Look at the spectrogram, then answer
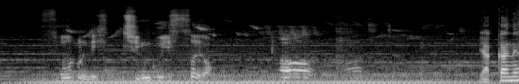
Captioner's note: Korean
